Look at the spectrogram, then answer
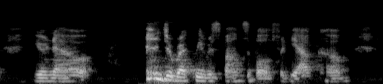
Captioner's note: cough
